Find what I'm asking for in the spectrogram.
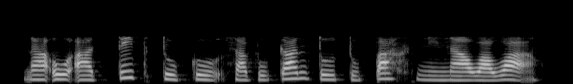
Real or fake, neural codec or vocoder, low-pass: fake; codec, 16 kHz, 16 kbps, FunCodec, trained on Chinese and English, 50 frames a second; 3.6 kHz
